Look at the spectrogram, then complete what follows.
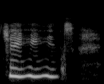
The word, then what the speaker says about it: Gene: Jean Kim, her name is spelled like Gene, not in these genes. It's Gene, like DNA, genetics.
